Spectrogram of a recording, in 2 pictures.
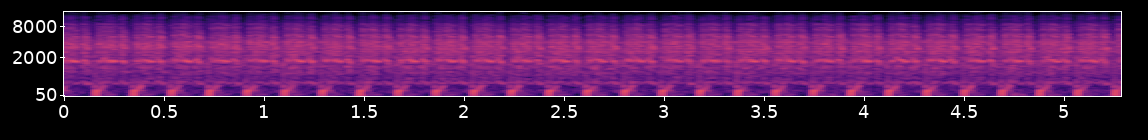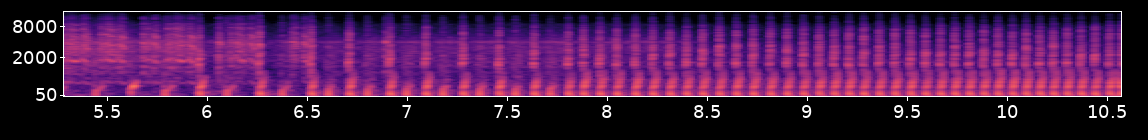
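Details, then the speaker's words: Neglected Chinese Bashan 200cc ATV running after a no-spark fix, exhaust pipe off: sharp, raw cracking pulses on every firing stroke that quicken when revved; runs fine, just unmuffled. "Om avgasrör sitter på plats så låter den inte sådär."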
